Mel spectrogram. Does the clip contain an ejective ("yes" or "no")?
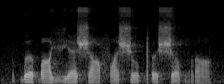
yes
